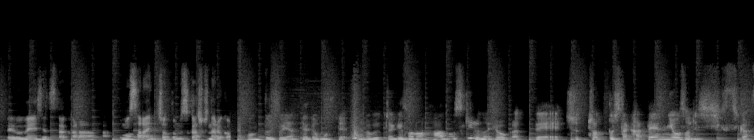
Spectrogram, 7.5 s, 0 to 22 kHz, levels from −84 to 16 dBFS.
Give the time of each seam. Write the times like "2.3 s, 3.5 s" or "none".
2.4 s, 3.4 s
